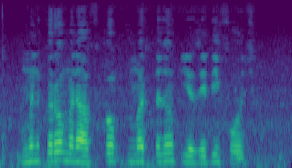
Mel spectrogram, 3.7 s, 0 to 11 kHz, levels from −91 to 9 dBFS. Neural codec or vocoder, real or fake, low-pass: none; real; 9.9 kHz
